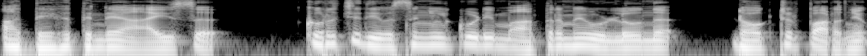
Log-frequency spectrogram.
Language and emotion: Malayalam, sad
